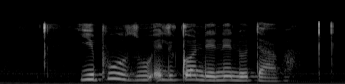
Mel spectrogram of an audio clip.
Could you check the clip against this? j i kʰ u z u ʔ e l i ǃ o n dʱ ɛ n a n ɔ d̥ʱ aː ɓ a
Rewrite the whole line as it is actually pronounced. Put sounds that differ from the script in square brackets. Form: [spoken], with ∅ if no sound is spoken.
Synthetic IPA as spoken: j i [pʰ] u z u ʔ e l i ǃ [ɔ] n dʱ ɛ n [ɛ] n ɔ d̥ʱ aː ɓ a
